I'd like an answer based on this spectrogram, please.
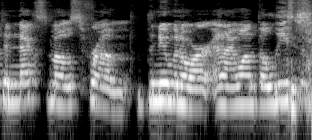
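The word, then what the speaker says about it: Númenor: Numenor. More. They're swallowing the R but overpronouncing it at the same time.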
